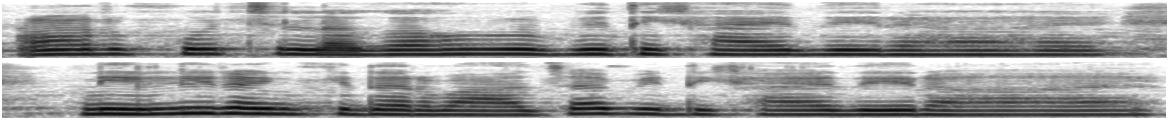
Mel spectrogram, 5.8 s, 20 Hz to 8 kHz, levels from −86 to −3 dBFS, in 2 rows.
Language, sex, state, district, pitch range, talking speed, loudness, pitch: Hindi, female, Chhattisgarh, Raipur, 225-255 Hz, 185 wpm, -14 LUFS, 235 Hz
